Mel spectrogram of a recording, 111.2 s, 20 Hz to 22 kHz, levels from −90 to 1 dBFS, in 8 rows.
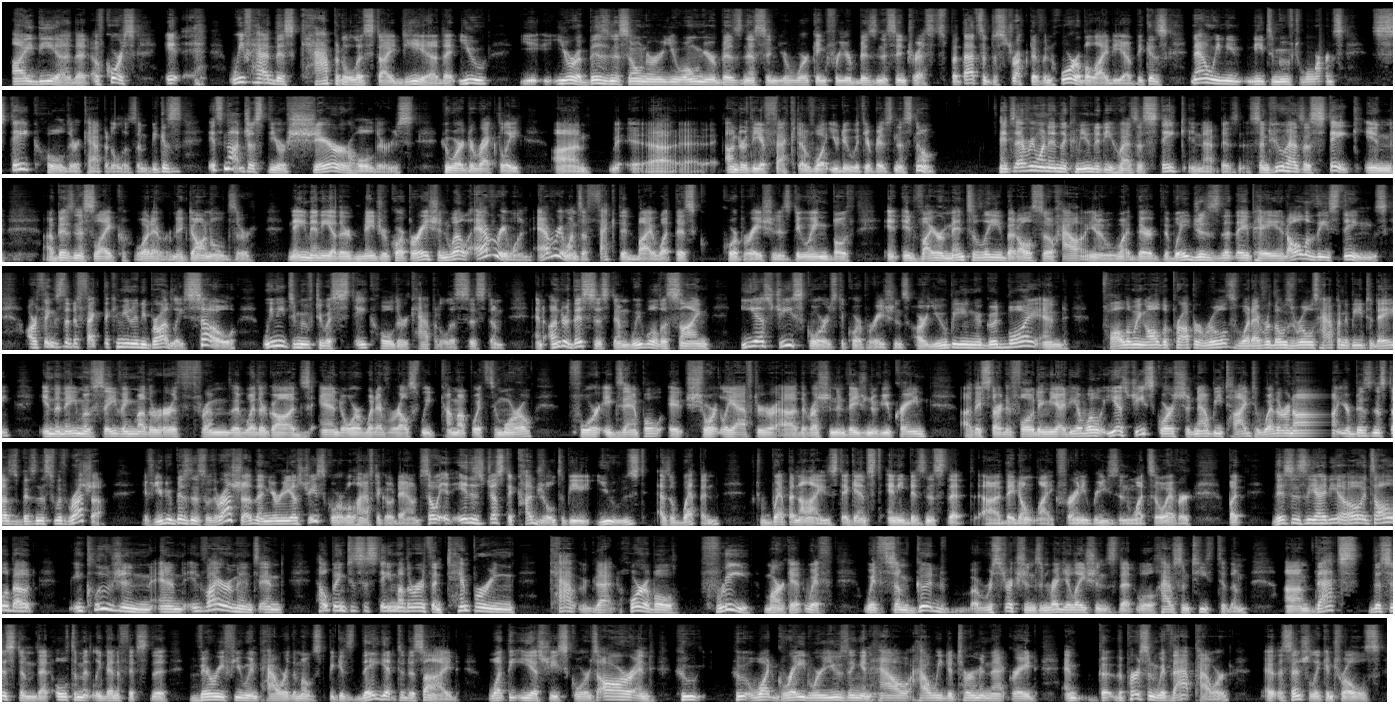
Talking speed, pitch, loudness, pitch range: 190 wpm, 115 Hz, -17 LUFS, 100-140 Hz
